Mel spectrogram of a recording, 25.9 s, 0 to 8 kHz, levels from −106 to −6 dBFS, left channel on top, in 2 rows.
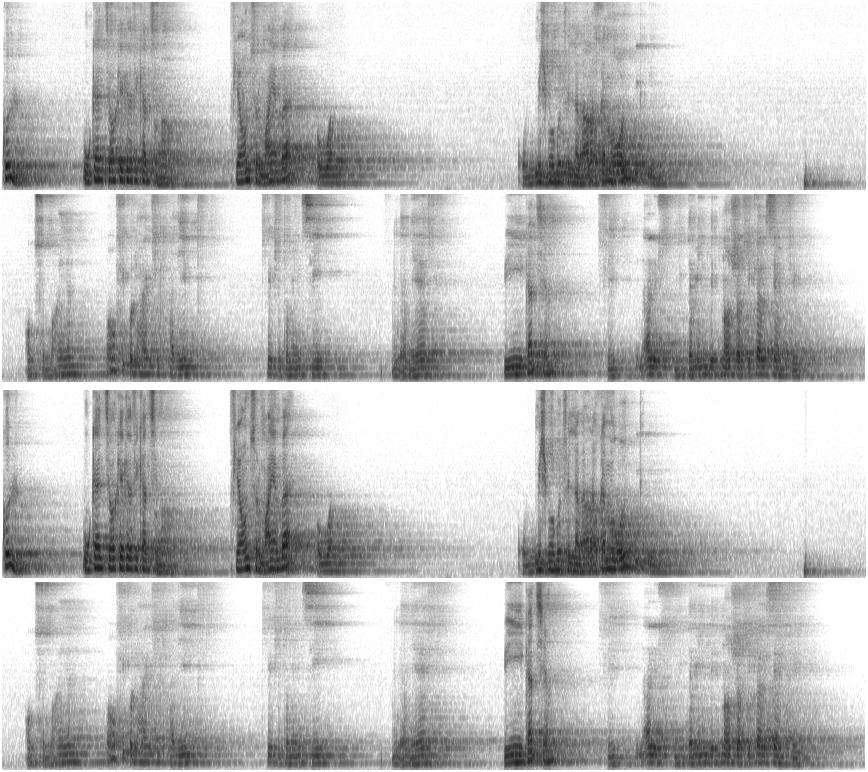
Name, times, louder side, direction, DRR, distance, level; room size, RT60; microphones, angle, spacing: voice 1, 0.0-0.3 1.2-2.4 3.4-4.4 8.0-9.5 20.5-21.2, right 2 dB, 70° right, 8 dB, 1.6 m, -24 dB
voice 2, 4.7-5.1 7.7-9.9 13.3-14.1 14.5-15.8 16.9-17.8 18.8-19.4 22.0-22.1 22.5-24.9, left 1 dB, 65° left, 4 dB, 1.8 m, -31 dB
28.0 x 22.5 x 7.1 m, 2.3 s
head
